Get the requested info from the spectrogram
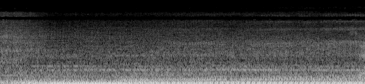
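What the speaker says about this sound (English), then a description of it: "To start these, you either need to hold the front or the rear brake." A Vespa GTS 300 Super scooter engine runs steadily at close range with an even, throbbing idle and no talk.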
